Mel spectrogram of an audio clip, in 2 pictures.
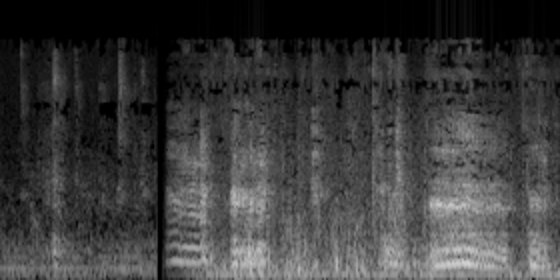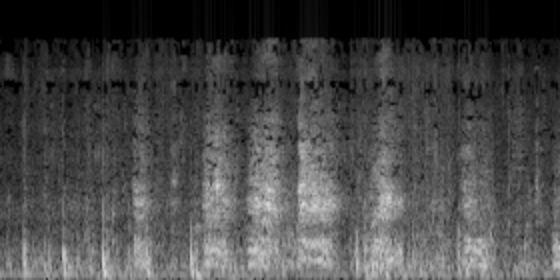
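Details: Miniature Dachshunds at a breeder's home, indoors; after a quiet start, a loud, rough run of barking and growling with irregular bursts about twice a second, harsh and noisy rather than tonal.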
